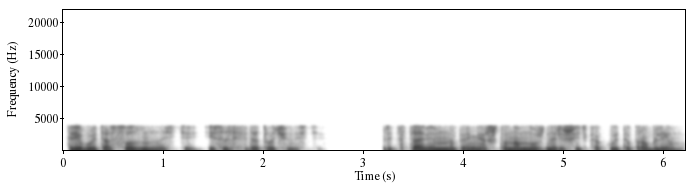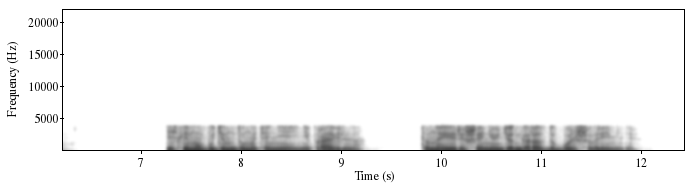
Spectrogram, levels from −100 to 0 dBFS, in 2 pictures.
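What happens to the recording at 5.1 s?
Nothing goes wrong at 5.1 s; the speech carries on intact through that moment, with the Speex coding showing no damage there.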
